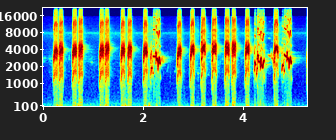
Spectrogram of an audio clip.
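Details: Rapidly repeated loud, scratchy notes from a sooty-headed bulbul, interspersed with a few twisting, gurgling warbles, with barely any gaps.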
